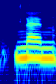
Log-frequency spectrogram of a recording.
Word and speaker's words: Nene: called Nen Valley or Neen Valley. Both is right. Either is right, both are wrong, depending on where you say them. Okay. So and it's spelt Nene. So it can be Neen or Nen.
